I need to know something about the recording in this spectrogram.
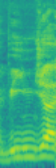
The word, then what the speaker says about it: Windsor: विंजा इसकी प्रोनाउंसिएशन करेंगे, क्या बोलोगे? विंजा, विंजा, WINDSOR, विंजा। ओके, तो इसको हम आगे बढ़ेंगे।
